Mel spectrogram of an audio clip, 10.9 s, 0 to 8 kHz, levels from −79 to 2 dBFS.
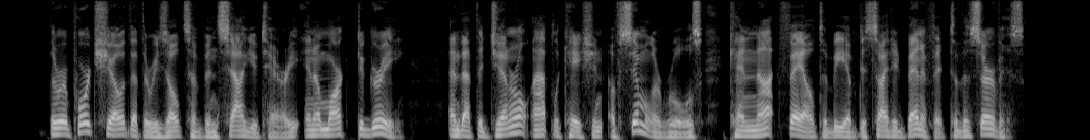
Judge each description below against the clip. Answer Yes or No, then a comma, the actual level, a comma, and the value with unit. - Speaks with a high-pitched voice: No, low, 100 Hz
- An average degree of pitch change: Yes, average, 4.9 semitones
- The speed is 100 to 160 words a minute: No, average, 175 wpm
